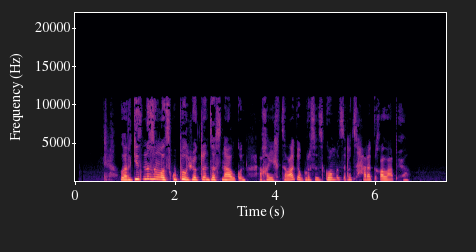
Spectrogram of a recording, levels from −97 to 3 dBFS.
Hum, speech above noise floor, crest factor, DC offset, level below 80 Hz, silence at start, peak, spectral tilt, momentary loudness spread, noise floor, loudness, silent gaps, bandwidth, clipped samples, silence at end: none; 54 dB; 20 dB; under 0.1%; -78 dBFS; 0.9 s; -6 dBFS; -6 dB/octave; 14 LU; -78 dBFS; -24 LUFS; none; 11.5 kHz; under 0.1%; 0.75 s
